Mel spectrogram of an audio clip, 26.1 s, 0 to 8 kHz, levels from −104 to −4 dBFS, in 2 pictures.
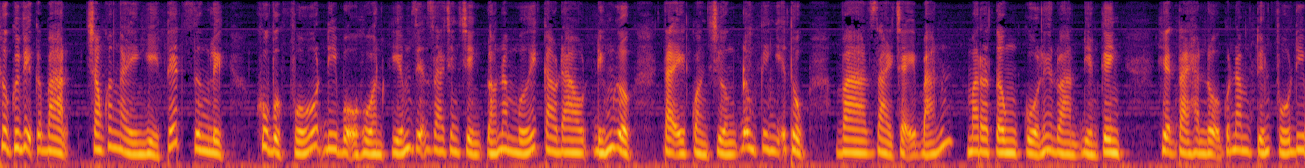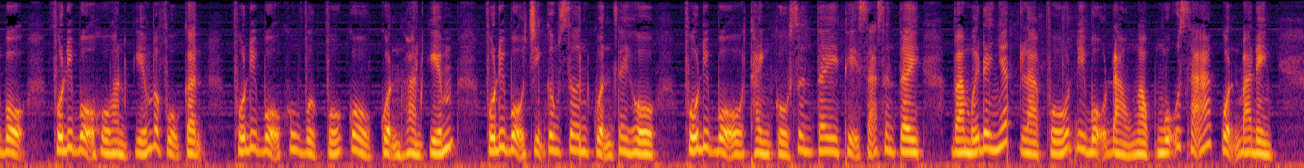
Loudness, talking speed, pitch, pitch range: -24 LUFS, 260 wpm, 190 Hz, 175-215 Hz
